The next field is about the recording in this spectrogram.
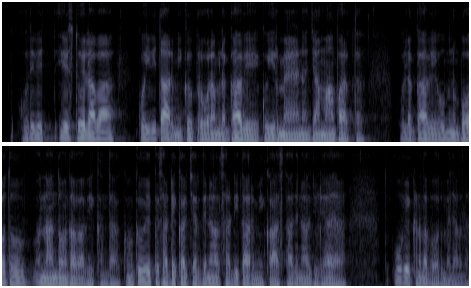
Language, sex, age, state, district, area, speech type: Punjabi, male, 30-45, Punjab, Tarn Taran, rural, spontaneous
